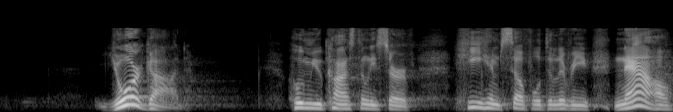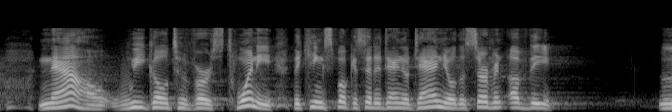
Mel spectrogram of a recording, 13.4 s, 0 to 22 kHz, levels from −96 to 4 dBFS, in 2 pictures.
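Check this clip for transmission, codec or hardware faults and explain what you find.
Nothing stood out on listening to this speech clip; no transmission, codec or hardware problem could be heard anywhere in it.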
